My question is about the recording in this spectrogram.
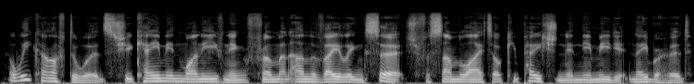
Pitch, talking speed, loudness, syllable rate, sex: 120 Hz, 175 wpm, -19 LUFS, 5.3 syllables/s, male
